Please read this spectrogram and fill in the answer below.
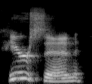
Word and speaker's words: Pearson: Although it's pronounced Pearson, she does have the word pear at the beginning of her name.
